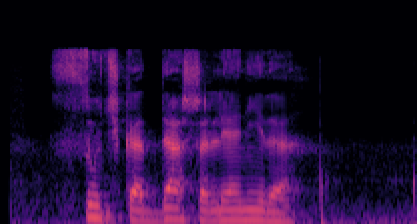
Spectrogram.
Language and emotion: Russian, angry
